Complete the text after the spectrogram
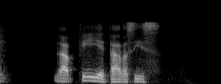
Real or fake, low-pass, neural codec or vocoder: fake; 7.2 kHz; codec, 16 kHz, about 1 kbps, DyCAST, with the encoder's durations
